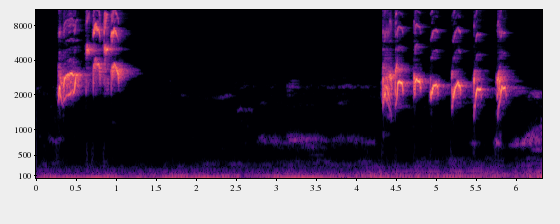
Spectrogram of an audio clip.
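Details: Lively orange-headed thrush song meant to stir other birds into singing back: a short warbled phrase, a pause, then a run of about seven sharp, separated notes, with a constant low background hum.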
